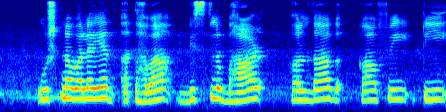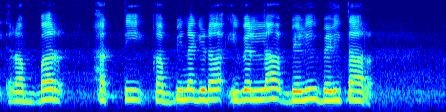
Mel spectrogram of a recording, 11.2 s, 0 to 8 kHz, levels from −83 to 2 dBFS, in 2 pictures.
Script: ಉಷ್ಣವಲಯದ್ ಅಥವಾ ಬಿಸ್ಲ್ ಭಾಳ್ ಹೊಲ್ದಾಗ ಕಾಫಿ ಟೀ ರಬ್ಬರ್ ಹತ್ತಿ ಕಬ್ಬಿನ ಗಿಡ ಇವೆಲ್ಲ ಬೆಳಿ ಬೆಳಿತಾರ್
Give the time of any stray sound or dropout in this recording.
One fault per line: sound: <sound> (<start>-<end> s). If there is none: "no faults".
no faults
